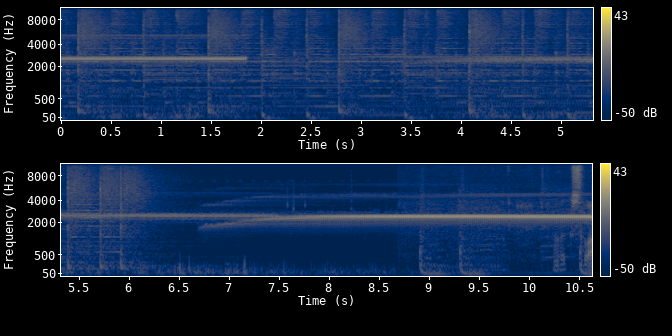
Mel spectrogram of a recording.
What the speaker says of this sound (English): Looks like we have a pair of red-spotted toads right here behind this other male that's calling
